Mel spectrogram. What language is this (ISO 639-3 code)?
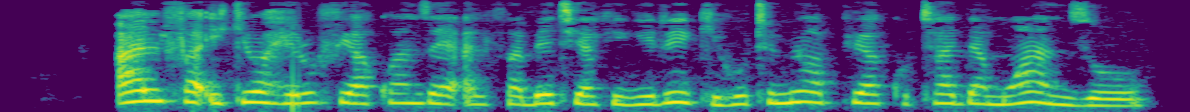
swa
